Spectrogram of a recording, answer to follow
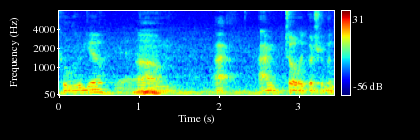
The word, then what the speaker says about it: Kaluuya: And the actor Daniel, I think it's pronounced Kaluuya.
